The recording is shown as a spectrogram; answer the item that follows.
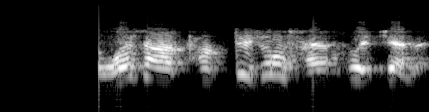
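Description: A voice speaking Chinese over a telephone line, thin and narrow in sound, starting with a click about half a second in after a moment of silence.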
